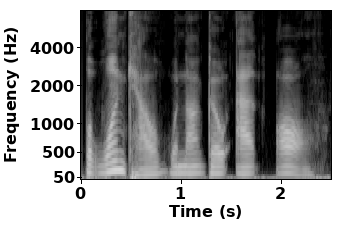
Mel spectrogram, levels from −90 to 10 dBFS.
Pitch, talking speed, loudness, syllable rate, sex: 120 Hz, 190 wpm, -19 LUFS, 4.2 syllables/s, male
